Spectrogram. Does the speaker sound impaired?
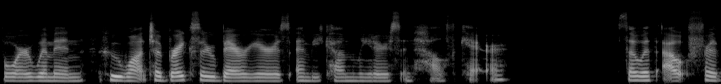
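No.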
